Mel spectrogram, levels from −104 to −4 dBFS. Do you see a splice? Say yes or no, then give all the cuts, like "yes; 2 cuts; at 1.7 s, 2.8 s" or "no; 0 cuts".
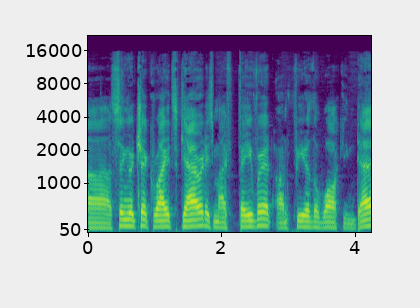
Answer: yes; 1 cut; at 1.9 s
